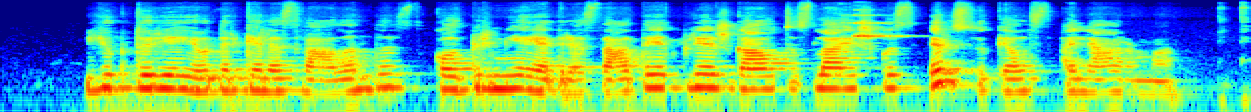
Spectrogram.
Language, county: Lithuanian, Utena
